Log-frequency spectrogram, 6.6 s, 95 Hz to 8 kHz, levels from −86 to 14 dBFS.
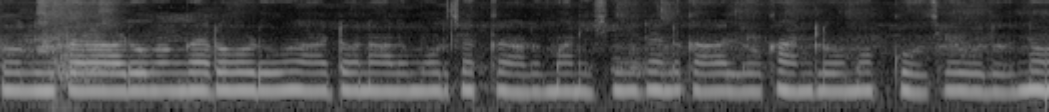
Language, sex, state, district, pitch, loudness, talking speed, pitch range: Telugu, female, Andhra Pradesh, Srikakulam, 225 Hz, -33 LUFS, 110 wpm, 220-230 Hz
